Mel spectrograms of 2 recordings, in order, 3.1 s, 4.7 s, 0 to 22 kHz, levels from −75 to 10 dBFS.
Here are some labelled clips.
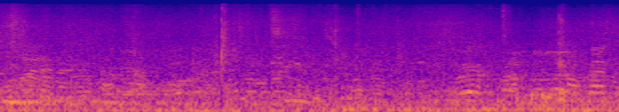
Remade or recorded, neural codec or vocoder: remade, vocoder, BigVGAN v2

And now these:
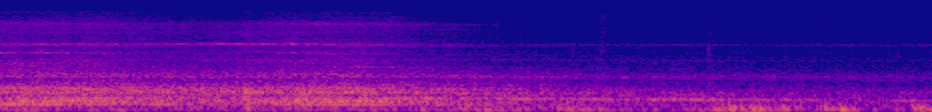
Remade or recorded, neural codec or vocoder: recorded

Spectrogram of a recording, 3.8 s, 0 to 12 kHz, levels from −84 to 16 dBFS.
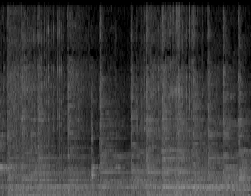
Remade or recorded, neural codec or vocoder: remade, vocoder, BigVGAN v2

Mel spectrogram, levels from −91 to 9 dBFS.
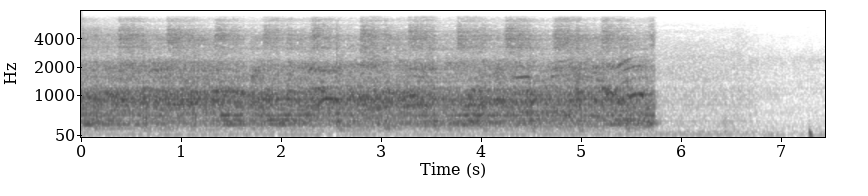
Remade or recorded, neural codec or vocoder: recorded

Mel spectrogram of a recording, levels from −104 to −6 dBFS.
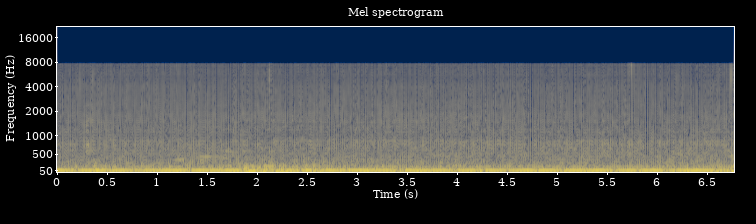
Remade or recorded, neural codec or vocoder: remade, vocoder, BigVGAN v2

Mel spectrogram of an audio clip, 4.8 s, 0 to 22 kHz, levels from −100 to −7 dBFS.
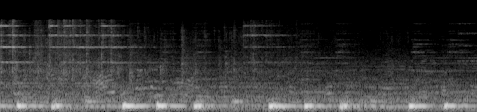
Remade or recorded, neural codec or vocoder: remade, vocoder, BigVGAN v2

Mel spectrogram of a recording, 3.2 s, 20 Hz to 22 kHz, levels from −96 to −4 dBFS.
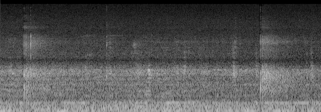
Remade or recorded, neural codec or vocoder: remade, vocoder, BigVGAN v2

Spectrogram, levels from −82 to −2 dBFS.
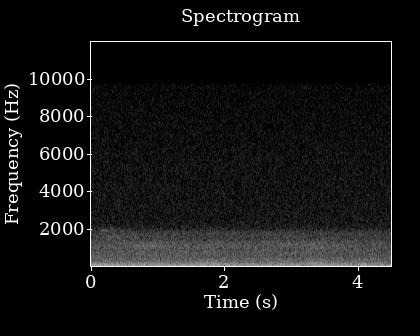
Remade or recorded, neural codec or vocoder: recorded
